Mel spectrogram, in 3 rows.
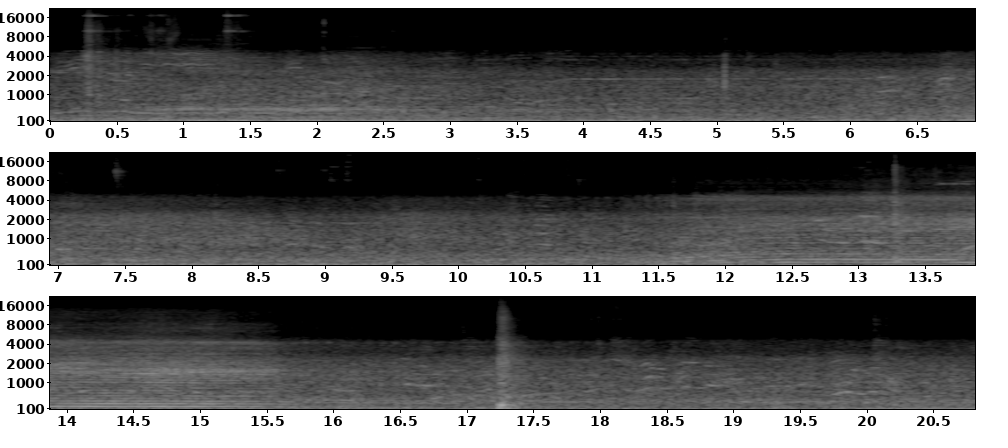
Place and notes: {"title": "Shuangcheng St., Taipei City - walking in the Street", "date": "2014-02-10 15:34:00", "description": "walking In the Street, Traffic Sound, Motorcycle Sound, Pedestrian, Construction site sounds, Clammy cloudy, Binaural recordings, Zoom H4n+ Soundman OKM II", "latitude": "25.07", "longitude": "121.52", "timezone": "Asia/Taipei"}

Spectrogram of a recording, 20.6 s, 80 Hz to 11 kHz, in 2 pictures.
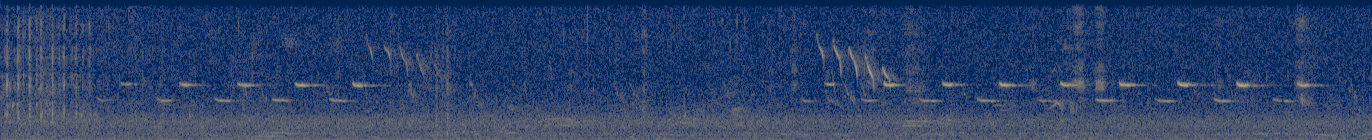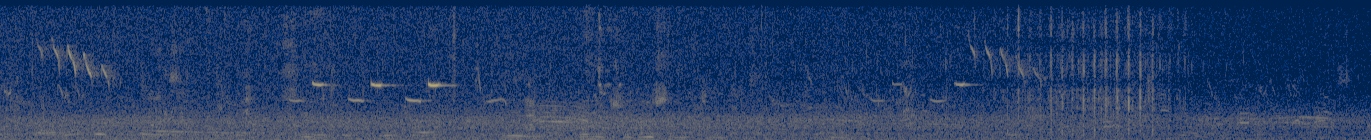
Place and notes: {"title": "København, Denmark - Lake ambiance and distant bells", "date": "2019-04-15 18:00:00", "description": "Sounds of the birds swimming : Eurasian Coot, Common Moorhen, Greater White-fronted Goose. At the backyard, the bells ringing 6PM. Pleasant distant sound with the lake ambiance.", "latitude": "55.67", "longitude": "12.60", "altitude": "1", "timezone": "Europe/Copenhagen"}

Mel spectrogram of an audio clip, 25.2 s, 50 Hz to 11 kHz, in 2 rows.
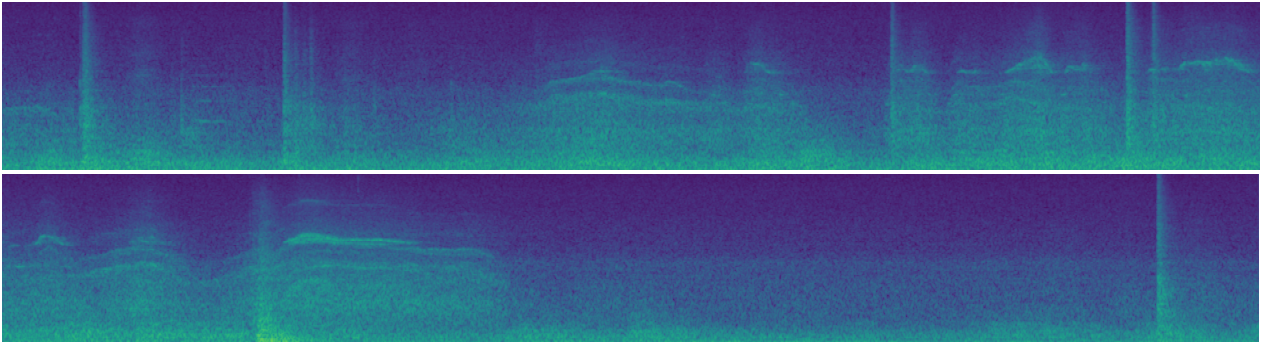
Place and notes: {"title": "Lihuania, Utena, under the roof", "date": "2011-02-08 18:00:00", "description": "inside local cultural centre, windy day and sounds under the roof", "latitude": "55.51", "longitude": "25.60", "altitude": "110", "timezone": "Europe/Vilnius"}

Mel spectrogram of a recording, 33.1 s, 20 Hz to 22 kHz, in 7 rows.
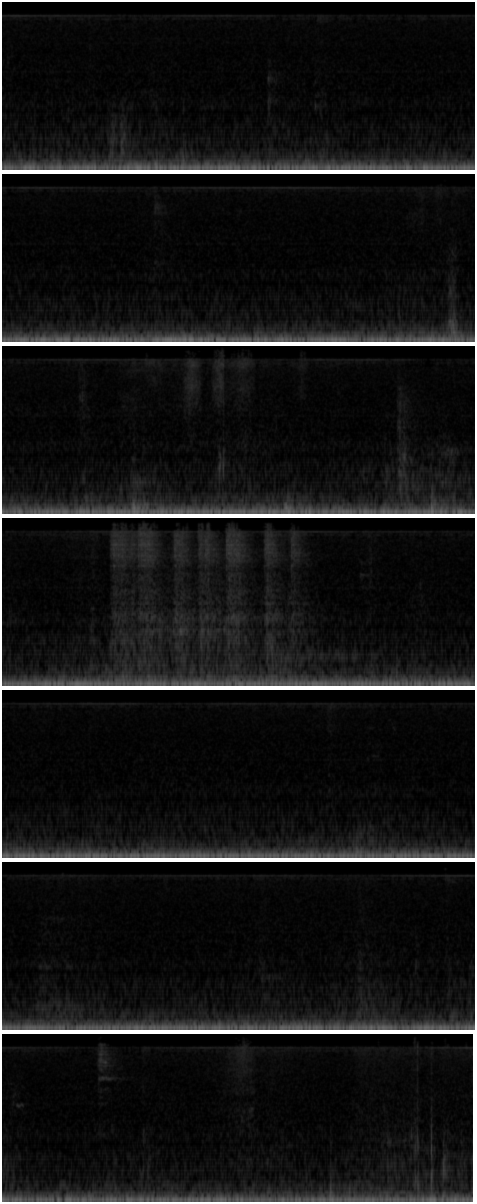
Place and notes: {"title": "bonn, frongasse, theaterimballsaal, bühnenmusik killer loop - bonn, frongasse, theaterimballsaal, bühnenschuss", "description": "soundmap nrw - social ambiences - sound in public spaces - in & outdoor nearfield recordings", "latitude": "50.73", "longitude": "7.07", "altitude": "68", "timezone": "GMT+1"}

